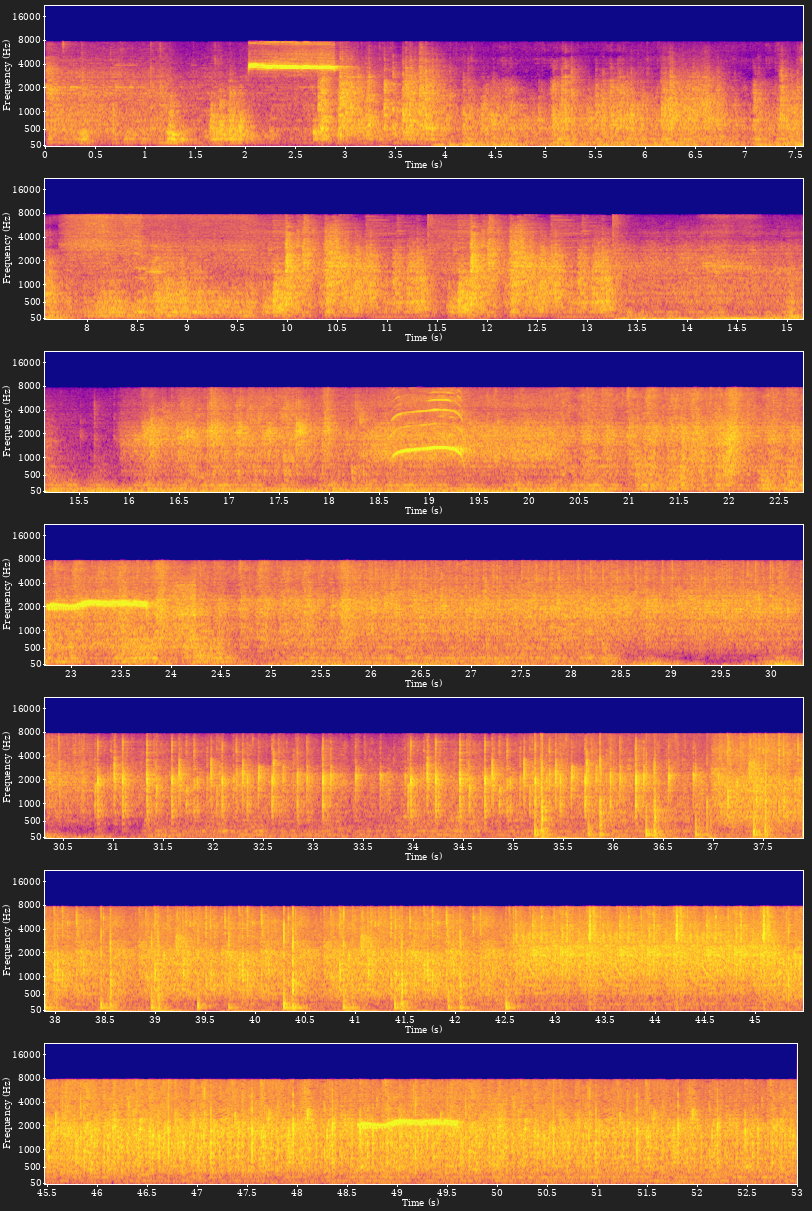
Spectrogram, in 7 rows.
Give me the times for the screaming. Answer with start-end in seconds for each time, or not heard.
18.6-19.4.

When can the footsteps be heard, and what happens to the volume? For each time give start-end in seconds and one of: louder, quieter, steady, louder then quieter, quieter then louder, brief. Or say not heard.
35.0-42.5 steady.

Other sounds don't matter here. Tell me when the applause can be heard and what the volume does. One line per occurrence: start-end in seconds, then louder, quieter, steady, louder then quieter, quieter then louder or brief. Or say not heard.
15.9-52.9 louder.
